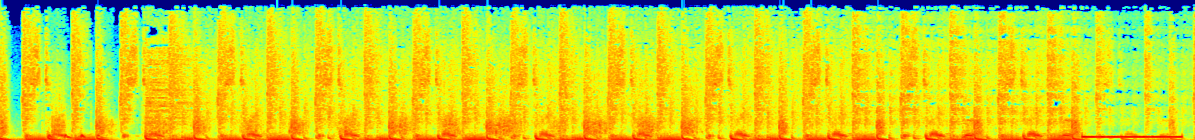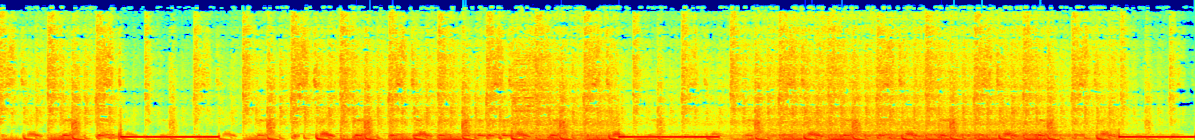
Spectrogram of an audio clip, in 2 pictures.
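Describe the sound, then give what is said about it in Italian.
Ringback tones of an outgoing telephone call: four steady, mid-pitched beeps, each about a second long and a few seconds apart, sit under loud, rhythmic music that plays throughout. “Stiamo chiamando Giuseppe.”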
